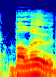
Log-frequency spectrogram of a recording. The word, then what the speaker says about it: Baloo: Yeah, if I say that right, it's actually Baloo the Bear.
